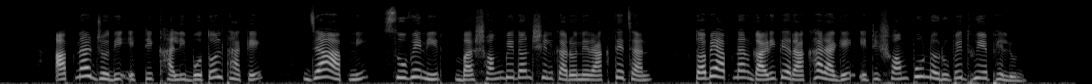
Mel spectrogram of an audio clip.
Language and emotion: Bengali, neutral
